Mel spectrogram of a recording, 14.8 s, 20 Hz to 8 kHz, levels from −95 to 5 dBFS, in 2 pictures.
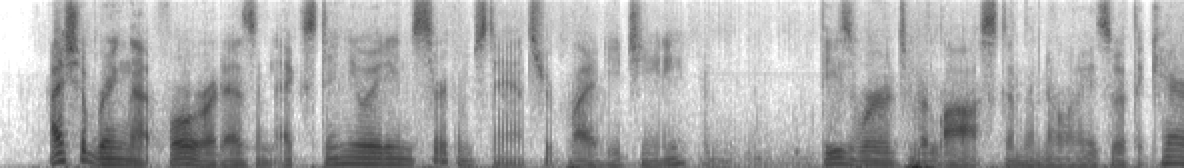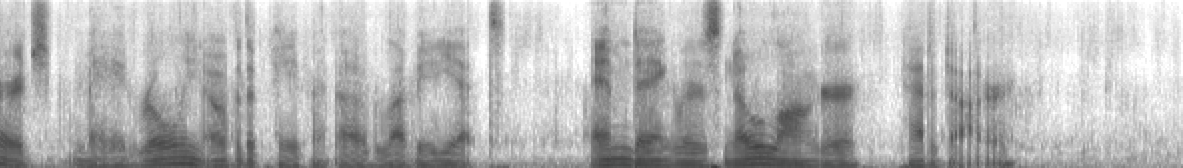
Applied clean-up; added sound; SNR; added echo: neural separator model SepFormer DNS4.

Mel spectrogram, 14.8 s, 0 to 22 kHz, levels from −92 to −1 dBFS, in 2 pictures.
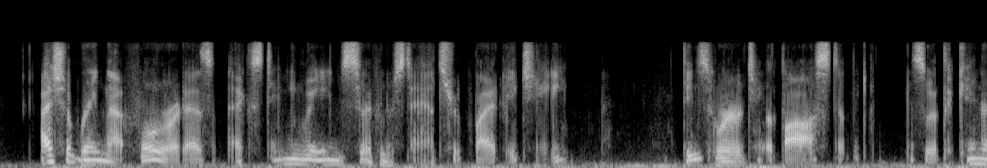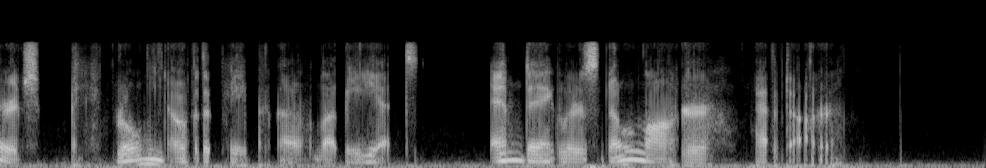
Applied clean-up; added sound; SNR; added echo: neural diffusion model UNIVERSE++.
